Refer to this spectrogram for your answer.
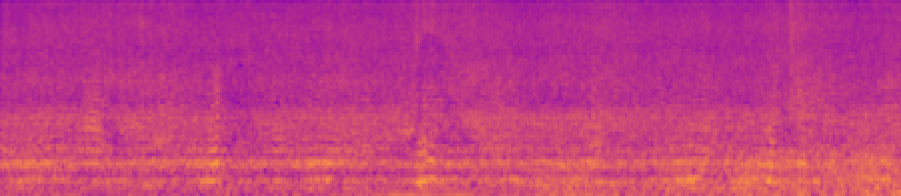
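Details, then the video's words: Honey bee on the wing during a warm spell in February, producing a sustained hum with rising and falling loudness and brief peaks as it draws near, low background rumble beneath. "Bee's out on a warm February day."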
